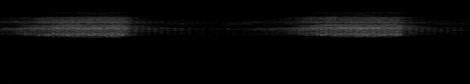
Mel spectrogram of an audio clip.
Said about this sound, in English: Do you, if you just listen for a second, do you hear something? I mean, I still hear crickets.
